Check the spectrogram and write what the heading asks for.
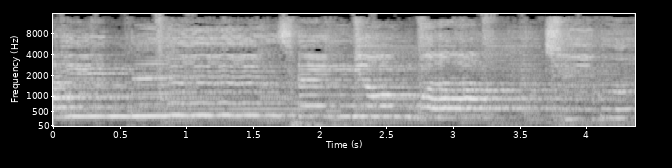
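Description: A man singing a slow folk melody, holding long notes, to steady strumming on an acoustic guitar.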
